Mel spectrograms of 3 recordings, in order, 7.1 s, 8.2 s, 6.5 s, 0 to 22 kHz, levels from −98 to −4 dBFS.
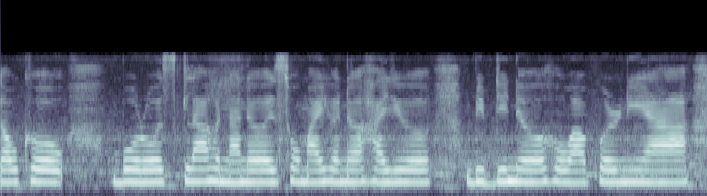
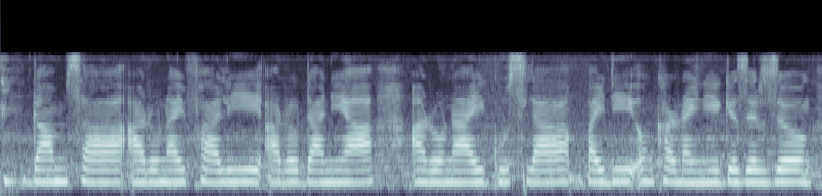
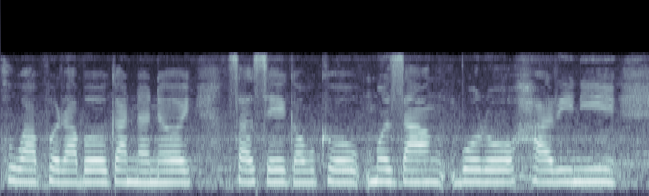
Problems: low volume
